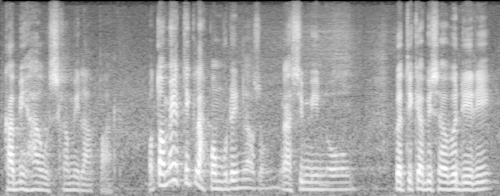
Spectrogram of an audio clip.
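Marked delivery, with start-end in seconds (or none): 0.0-1.2 softer, a barely-there cry for help; faint, weak plea. Acted. Collapsed youths beg a passerby for water, weakly. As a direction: fade it out like someone half conscious.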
